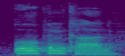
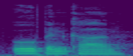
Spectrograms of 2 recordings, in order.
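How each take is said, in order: Both takes have the same delivery.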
